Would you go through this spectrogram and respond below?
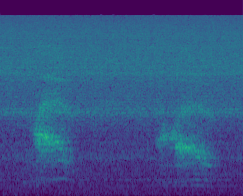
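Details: Male pet cat playing with his orange toy bunny indoors, giving two drawn-out, wavering meow-like calls about two seconds apart, each rising then falling, in a quiet room with faint background hiss.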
